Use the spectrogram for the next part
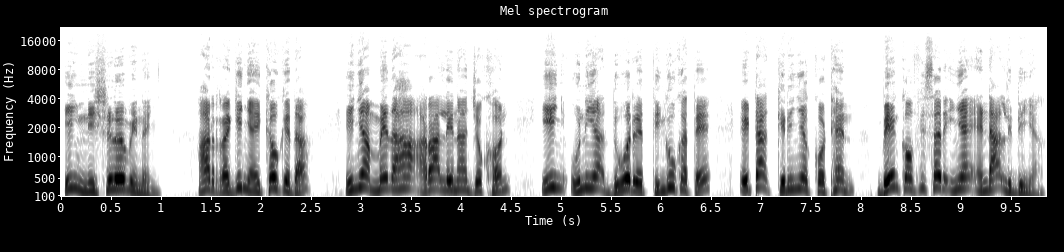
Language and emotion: Santali, angry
